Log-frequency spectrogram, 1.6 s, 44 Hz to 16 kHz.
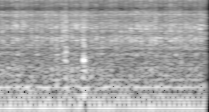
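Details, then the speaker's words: Peugeot 3008 that wouldn't start after a battery change: it now catches and settles into a steady, even low idle with no knocks or misses. Fixed by removing and refitting the battery fuse, then clearing faults. "guys I don't even know what I done to fix it but I literally just took it apart put it back together and it's fired"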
